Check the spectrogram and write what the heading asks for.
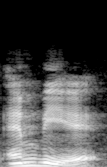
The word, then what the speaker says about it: MBA: as a farmer so MBA would take n as it is pronounced as a series of letters and M sounds like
